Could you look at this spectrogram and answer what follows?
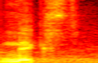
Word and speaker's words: NXT: une cabine qui s'appelle la Next qui s'écrit NXT et c'est une carabine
